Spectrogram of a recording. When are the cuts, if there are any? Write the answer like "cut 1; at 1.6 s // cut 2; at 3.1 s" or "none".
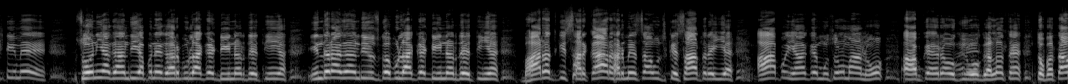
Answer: none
